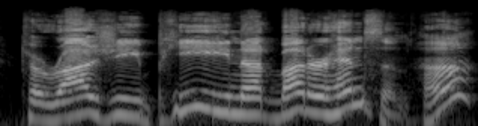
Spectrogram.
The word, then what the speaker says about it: Taraji: beginning well that's because it's taraji not to rahee well i apologize and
